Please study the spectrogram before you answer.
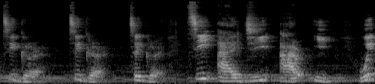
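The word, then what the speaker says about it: tigre: sounds like tea and it sounds like gray do you see that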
